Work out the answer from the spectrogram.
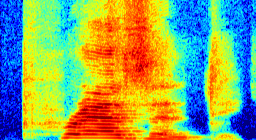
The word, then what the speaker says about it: present: O E seria mais forte. Present, present, porque isso aqui é um substantivo de 2 sílabas.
